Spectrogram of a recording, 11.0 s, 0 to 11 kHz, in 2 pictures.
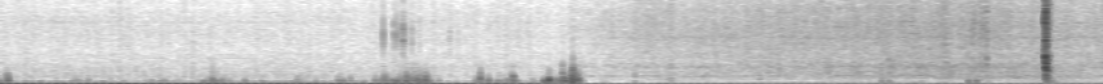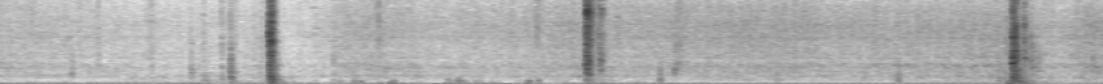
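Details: Volvo 740 B230FT petrol engine with LPG setup: low idle drone with an uneven, lumpy beat and occasional stumbles; misfire and rough idle.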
